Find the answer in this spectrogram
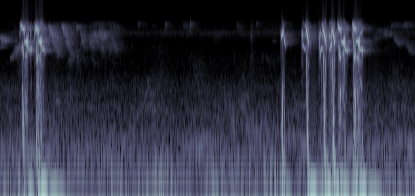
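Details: Tournament-champion coleiro, a double-collared seedeater, singing two bursts of high, sharp staccato notes: a short pair, a pause of over three seconds, then a rapid run of six or seven clipped notes.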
